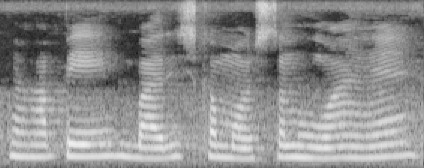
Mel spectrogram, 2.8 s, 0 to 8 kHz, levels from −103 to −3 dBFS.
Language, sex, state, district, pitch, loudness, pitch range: Hindi, female, Uttar Pradesh, Lucknow, 210 Hz, -15 LUFS, 195-220 Hz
